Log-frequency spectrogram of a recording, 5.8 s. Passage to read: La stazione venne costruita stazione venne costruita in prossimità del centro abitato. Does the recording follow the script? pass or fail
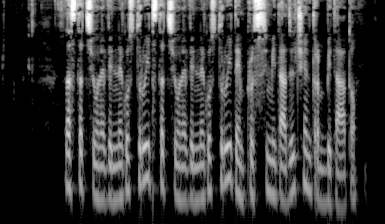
pass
